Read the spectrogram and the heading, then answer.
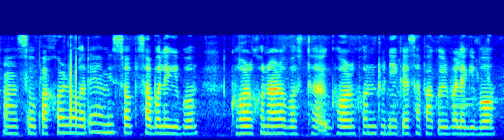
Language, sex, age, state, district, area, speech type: Assamese, female, 18-30, Assam, Jorhat, urban, spontaneous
